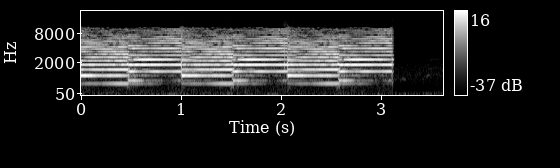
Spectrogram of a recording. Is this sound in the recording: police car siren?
yes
